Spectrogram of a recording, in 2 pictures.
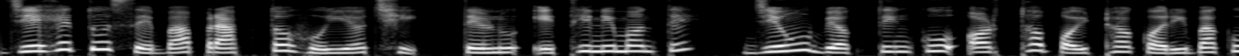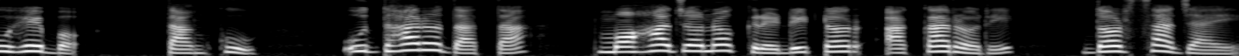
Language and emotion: Odia, neutral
